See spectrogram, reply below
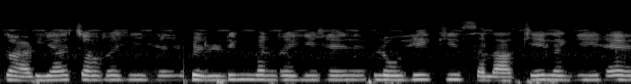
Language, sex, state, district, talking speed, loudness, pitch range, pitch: Hindi, female, Bihar, Kishanganj, 125 wpm, -27 LUFS, 205-215 Hz, 210 Hz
